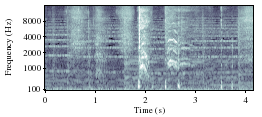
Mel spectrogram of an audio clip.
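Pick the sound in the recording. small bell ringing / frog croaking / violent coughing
violent coughing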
